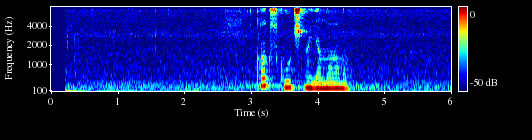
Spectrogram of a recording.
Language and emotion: Russian, sad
